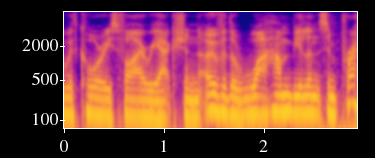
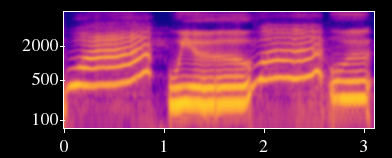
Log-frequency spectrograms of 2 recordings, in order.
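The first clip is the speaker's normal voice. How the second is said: high swooping wah-wah siren wail; sliding up and down like a crying ambulance; hammed-up siren sob, far higher; much slower than usual. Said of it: "A pro wahambulance goes like this".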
